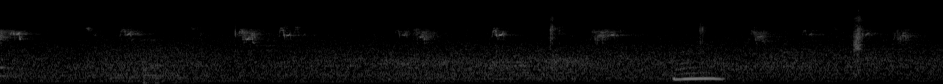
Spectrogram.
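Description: Faint high chirps of small birds, a short call every half second or so. A few sharp clicks come in between, and a brief low hum sounds about seven seconds in.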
